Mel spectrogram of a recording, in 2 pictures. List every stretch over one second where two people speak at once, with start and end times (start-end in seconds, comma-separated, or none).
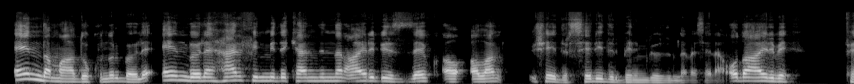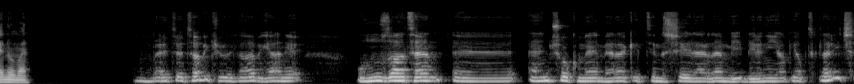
none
